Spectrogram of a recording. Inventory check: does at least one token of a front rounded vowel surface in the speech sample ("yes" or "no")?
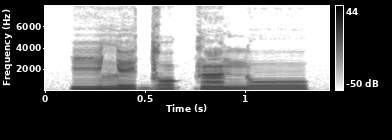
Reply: no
